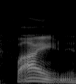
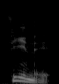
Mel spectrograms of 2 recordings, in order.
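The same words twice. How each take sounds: First: It is pronounced like the English word. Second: It is pronounced the Italian way, two syllables. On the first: The speaker calls it wrong. "não é fine" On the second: The speaker calls it right. "precisamos falar ela em italiano"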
